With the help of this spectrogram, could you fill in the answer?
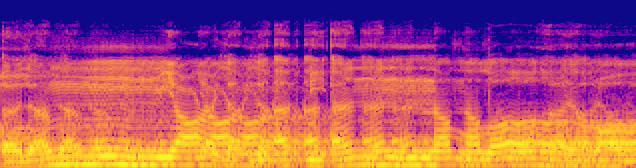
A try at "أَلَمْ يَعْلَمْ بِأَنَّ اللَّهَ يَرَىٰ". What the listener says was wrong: علم میں آپ نے اظہار شفوی غنہ کر دیا، اخفاء شفوی چھوڑ دی. آپ نے اظہار شفوی غنہ نہیں کرنا، اخفاء شفوی میں کرنا. علم يعلم بأن الله يرى علم میں غنہ نہیں کریں گے. اور یعلم بأن اللہ، کیوں؟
